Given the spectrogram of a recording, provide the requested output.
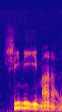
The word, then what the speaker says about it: Nshimiyimana: Chimiyimana, by the way, I know I've had a lot of trouble saying his name over the course of the day. Nshimiyimana. And that's why I think I was saying it wrong. Chimiyimana is the correct pronunciation.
